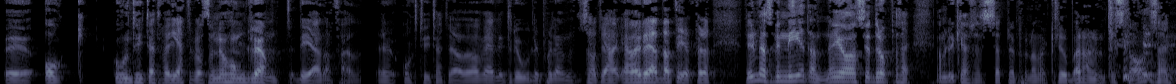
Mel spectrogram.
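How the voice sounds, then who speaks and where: A man's voice: fairly low pitch, few pauses. En man som berättar en pinsam anekdot i ett avslappnat samtal, skrattar ofta, svär och spelar upp röster. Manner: animated, acts out voices in anecdotes, swears freely; laughs often while talking. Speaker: stand-up comedian, podcast co-host. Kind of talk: casual storytelling chat.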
